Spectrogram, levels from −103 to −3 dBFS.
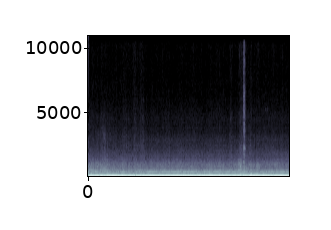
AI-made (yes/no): no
